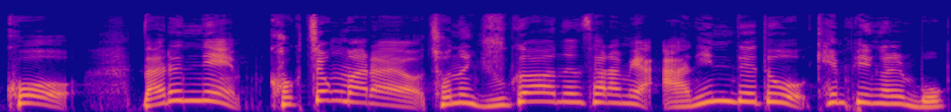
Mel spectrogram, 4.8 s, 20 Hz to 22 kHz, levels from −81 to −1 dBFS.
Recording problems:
squashed, flat; heavily

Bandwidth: 14 kHz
